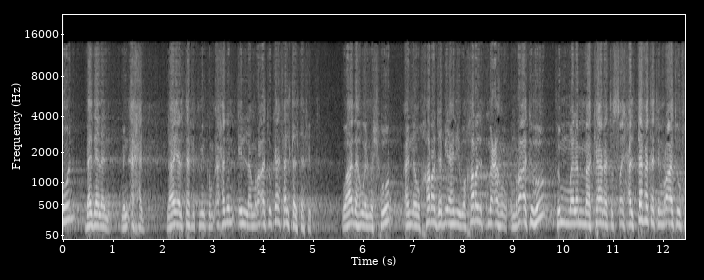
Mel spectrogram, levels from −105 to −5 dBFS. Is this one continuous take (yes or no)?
yes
